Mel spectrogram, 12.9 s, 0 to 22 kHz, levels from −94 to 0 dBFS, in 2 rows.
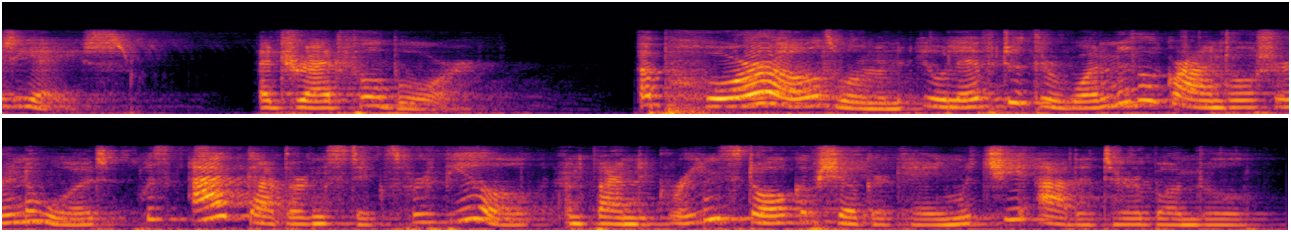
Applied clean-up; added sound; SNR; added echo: none; none; none; reverberation time 0.7 s.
